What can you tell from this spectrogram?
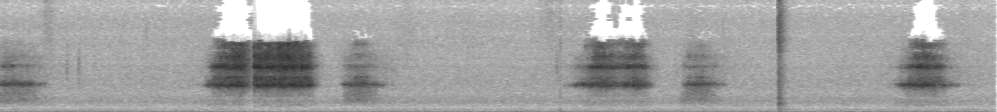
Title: Girlfriend snoring loud on call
